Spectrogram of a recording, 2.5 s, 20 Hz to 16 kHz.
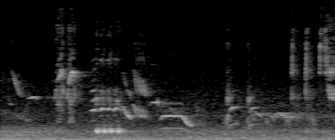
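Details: Tui vocalizing in a cabbage tree about 4 m up above a suburban driveway near a native forest corridor: a rapid jumble of varied whistles, quick rising and falling sweeps and short pure notes, with a brief burbling phrase in the middle.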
